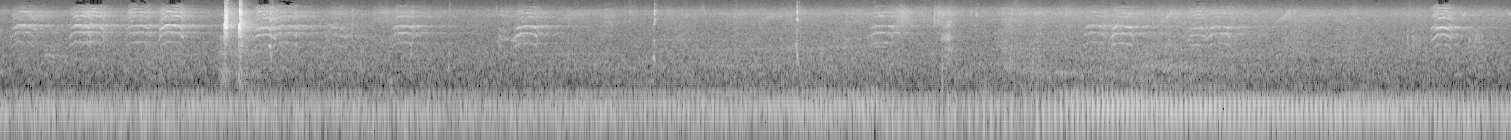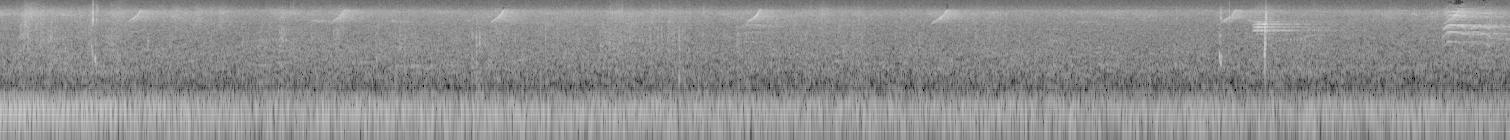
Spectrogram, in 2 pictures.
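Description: Steady low rumble of a motor vehicle engine that swells about ten seconds in and slowly fades. A sharp click comes near the start, and short high squeaky animal calls come and go throughout.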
